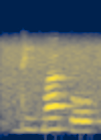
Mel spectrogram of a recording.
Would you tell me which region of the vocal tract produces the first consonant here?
tongue tip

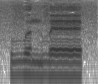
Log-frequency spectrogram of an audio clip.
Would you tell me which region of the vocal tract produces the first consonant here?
lips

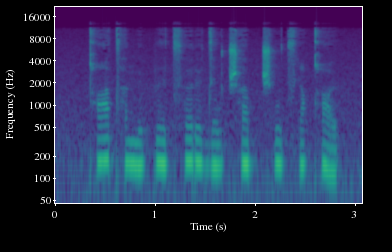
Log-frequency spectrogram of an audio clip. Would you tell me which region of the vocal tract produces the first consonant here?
uvula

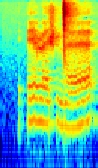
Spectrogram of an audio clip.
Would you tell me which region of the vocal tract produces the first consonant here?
throat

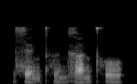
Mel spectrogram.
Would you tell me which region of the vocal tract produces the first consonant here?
tongue tip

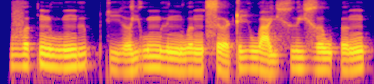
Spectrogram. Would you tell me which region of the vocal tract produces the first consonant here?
lips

